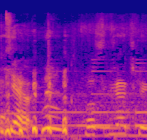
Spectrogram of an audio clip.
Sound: laughs

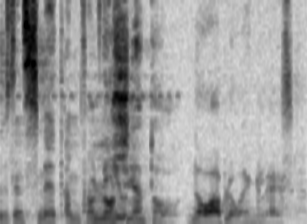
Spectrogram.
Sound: foreign Language Spoken

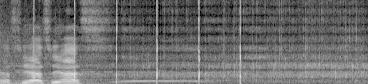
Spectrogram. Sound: applauding

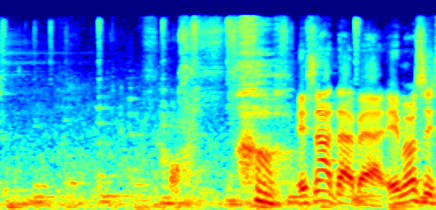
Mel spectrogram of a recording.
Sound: scoffs

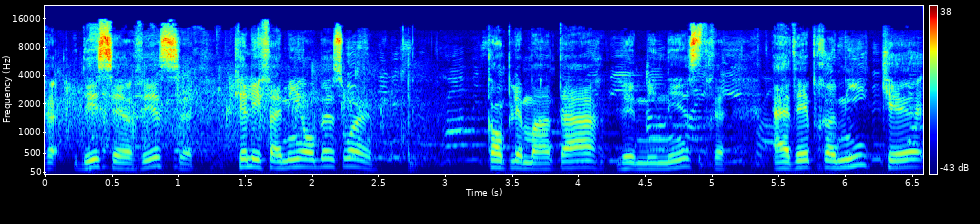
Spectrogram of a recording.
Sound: some Applause

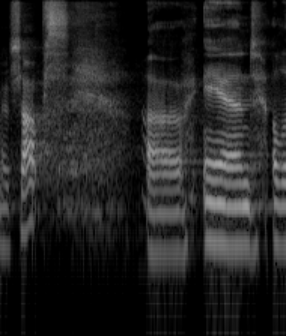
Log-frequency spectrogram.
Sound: audience laughing

